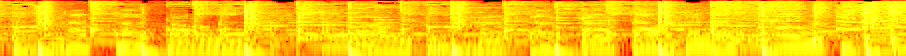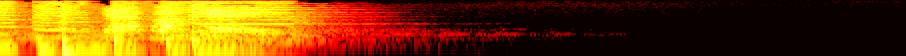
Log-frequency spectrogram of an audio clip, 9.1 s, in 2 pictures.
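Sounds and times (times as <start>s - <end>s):
funk music with vocals: 0.0s - 6.0s.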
